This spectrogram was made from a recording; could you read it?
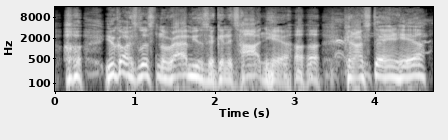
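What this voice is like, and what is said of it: Impression of another person's voice. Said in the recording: “That impression. ... It was already good.”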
